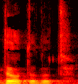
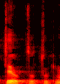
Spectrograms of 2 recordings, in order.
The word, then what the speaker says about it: tõotatud: Eesti keeles on see väga kentsakas sõna, kui natukene valesti hääldada, siis saab sellest tõotatud maast teotatud maa. Nii et proovime ikka mõelda sellest tõotatud maast, mitte teotatud maast.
